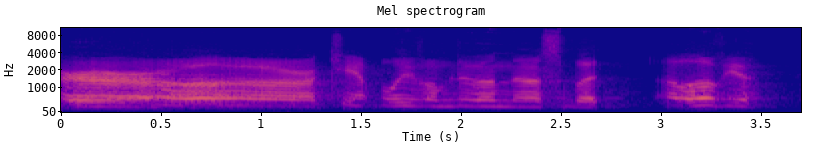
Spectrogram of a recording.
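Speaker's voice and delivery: speaking through gritted teeth. Illustrating grudging forbearance with one another, through clenched teeth. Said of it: "clenched teeth like".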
